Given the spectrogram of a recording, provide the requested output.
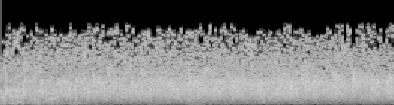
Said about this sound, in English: But a much bigger applause for Frederick Harvey's beautiful verse.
